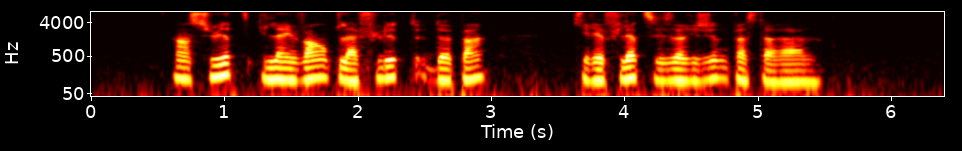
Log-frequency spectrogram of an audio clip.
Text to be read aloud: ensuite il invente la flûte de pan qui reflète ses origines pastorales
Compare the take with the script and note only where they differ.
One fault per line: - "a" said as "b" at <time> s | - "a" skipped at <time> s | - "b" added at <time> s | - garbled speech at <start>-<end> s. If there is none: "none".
none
